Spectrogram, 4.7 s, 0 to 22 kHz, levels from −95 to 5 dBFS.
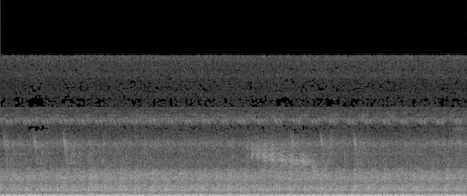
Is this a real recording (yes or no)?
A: yes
